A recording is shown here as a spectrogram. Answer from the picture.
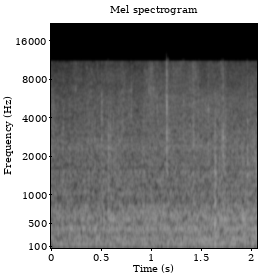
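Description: Low, even background hiss of open-air ambience, with no distinct sound in it.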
